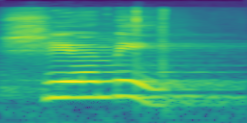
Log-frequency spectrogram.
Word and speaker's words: chamois: इसको प्रोनाउंस हम किस तरह से करेंगे? शेमी. ओके, जिसका मतलब होता है a type of dear. Okay, और इसको प्रोनाउंस किस तरह से करेंगे हम? शेमी. Okay, शेमी.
